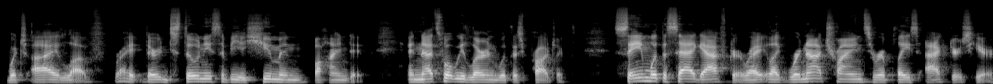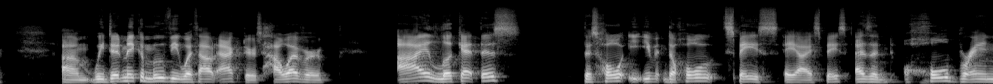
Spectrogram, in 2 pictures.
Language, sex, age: English, male, 20-39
